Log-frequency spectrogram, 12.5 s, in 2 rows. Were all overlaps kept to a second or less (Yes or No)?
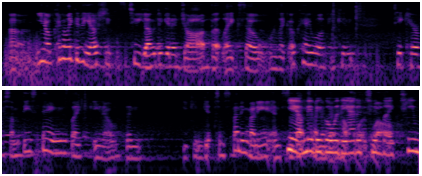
No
